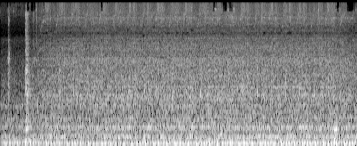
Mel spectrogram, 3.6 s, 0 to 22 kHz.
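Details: Chevy Cruze that won't start, plugs checked good, compression test underway (low compression suspected, cylinder 2 checked): steady starter cranking about three and a half beats per second with no catch or firing; cranks but no start.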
